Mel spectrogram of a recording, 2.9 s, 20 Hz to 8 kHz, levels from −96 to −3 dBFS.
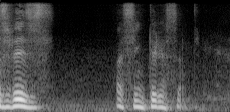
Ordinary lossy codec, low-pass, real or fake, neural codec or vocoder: none; 7.2 kHz; fake; codec, 16 kHz in and 24 kHz out, 1 kbps, XY-Tokenizer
